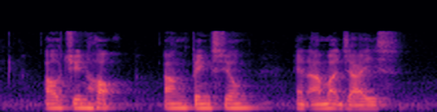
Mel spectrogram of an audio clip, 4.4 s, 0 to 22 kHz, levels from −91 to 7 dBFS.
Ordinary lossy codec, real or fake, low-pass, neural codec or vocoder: none; real; none; none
